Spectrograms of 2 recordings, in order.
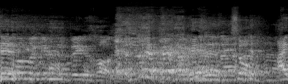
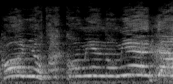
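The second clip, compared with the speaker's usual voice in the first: higher, shouted Cuban exclamation; incredulous shout; 10 semitones higher than usual. Retold or imitated. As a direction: bark it out in disbelief. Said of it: "and he's like".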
